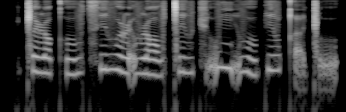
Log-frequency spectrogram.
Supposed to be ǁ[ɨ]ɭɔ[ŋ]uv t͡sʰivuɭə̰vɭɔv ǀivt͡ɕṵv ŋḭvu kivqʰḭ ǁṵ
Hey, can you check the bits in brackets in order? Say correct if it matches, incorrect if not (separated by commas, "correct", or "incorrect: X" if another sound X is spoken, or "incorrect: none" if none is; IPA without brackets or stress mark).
correct, incorrect: kʰ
